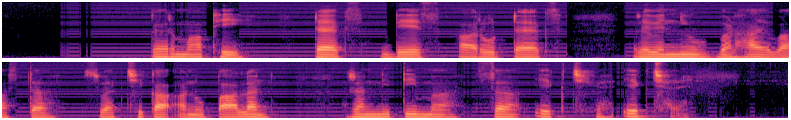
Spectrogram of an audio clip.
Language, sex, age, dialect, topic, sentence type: Maithili, male, 31-35, Angika, banking, statement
